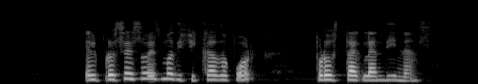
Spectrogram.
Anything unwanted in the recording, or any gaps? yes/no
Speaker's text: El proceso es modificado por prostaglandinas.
no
